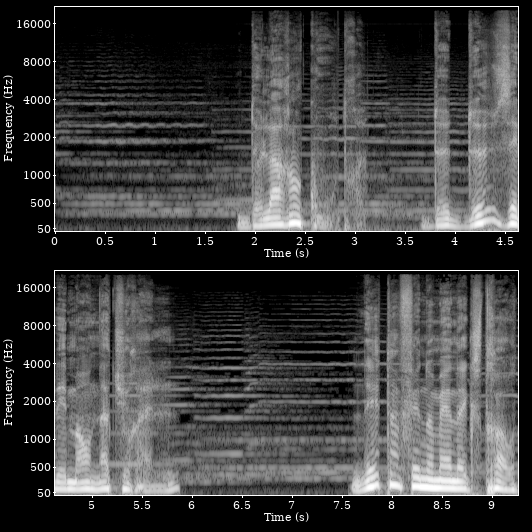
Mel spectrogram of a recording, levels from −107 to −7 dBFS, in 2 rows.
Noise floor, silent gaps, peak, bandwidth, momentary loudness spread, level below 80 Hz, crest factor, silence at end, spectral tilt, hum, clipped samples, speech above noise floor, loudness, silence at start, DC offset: -55 dBFS; none; 0 dBFS; 16.5 kHz; 22 LU; -42 dBFS; 18 dB; 0 s; -7 dB/octave; none; under 0.1%; 40 dB; -15 LUFS; 1.8 s; under 0.1%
